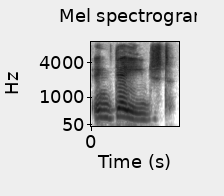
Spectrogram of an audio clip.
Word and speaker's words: engaged: This is just two syllables. Engaged.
